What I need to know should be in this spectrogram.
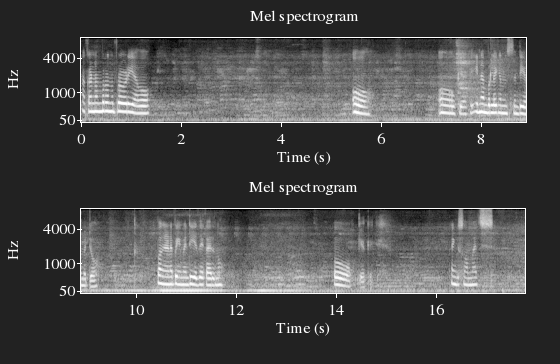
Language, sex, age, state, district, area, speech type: Malayalam, female, 30-45, Kerala, Idukki, rural, spontaneous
